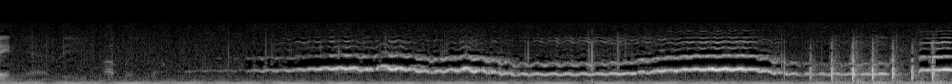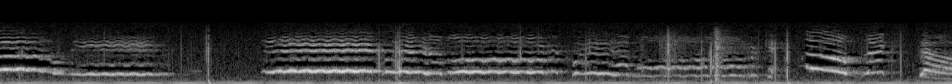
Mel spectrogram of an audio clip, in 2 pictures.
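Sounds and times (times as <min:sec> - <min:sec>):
soprano singing opera: 0:01.9 - 0:11.3, 0:12.1 - 0:19.0
sharp taps: 0:07.7 - 0:09.8, 0:16.1 - 0:17.5.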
